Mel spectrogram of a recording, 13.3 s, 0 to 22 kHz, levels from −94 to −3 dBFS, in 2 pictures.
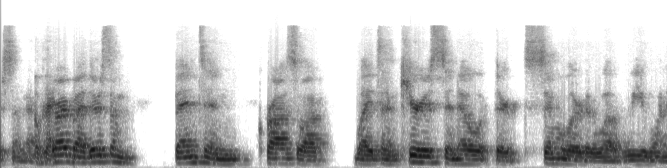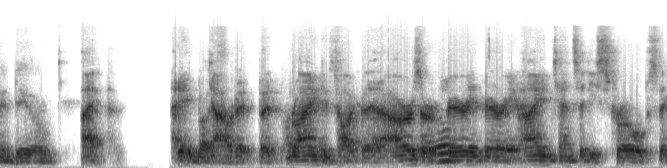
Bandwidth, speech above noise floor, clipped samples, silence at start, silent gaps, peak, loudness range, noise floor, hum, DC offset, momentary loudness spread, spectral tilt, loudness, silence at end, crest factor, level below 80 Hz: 12 kHz; 44 dB; under 0.1%; 0 s; none; -6 dBFS; 4 LU; -64 dBFS; none; under 0.1%; 9 LU; -6.5 dB/octave; -20 LUFS; 0 s; 14 dB; -66 dBFS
